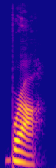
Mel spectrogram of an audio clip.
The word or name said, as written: bra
